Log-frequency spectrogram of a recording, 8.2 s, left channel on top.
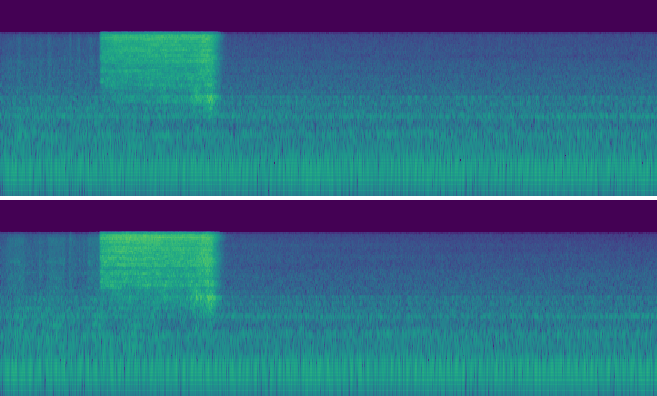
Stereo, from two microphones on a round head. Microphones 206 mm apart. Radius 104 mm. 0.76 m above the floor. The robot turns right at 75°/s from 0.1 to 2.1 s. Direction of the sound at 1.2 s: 65° right.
